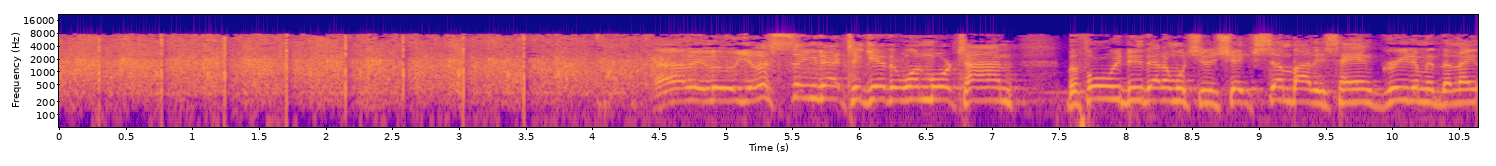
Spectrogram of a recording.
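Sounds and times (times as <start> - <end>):
audience clapping hands: 0.0 - 6.4
speech: 4.5 - 10.6.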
